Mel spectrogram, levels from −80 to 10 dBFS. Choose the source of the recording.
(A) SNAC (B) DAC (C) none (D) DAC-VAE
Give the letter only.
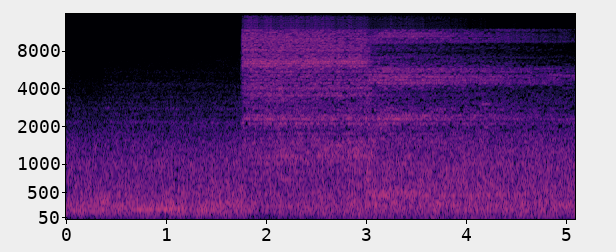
C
